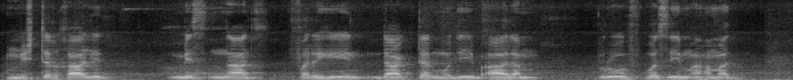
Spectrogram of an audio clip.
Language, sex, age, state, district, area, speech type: Urdu, male, 18-30, Uttar Pradesh, Balrampur, rural, spontaneous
